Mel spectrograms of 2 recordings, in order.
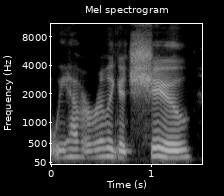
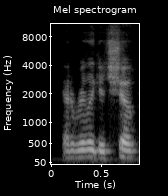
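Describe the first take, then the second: First: "shoe" in place of show, with an oo vowel. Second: Said in the usual way. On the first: Shown as a demonstration. Host promoting the program, show playfully pronounced "shoe". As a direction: say "shoe" where show is meant. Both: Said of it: "I don't wanna sound weird".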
